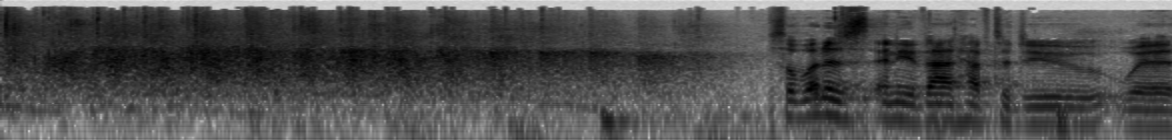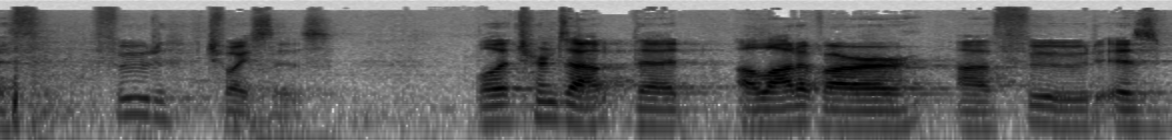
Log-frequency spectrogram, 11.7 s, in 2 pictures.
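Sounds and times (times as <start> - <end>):
audience applause: 0.0 - 3.7
speech: 3.9 - 7.6, 8.2 - 11.7.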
